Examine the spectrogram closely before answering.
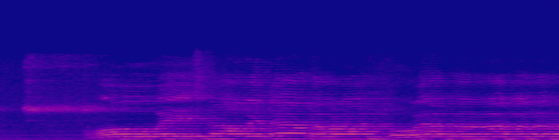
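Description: A man chants slowly in a large echoing hall.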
